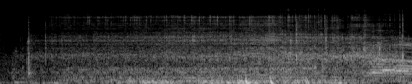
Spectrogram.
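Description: Zip-line trolley pulleys running along a steel cable, a steady whir that grows steadily louder as the rider comes closer.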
